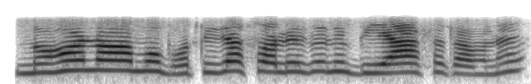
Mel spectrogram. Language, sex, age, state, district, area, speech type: Assamese, female, 45-60, Assam, Dibrugarh, urban, conversation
